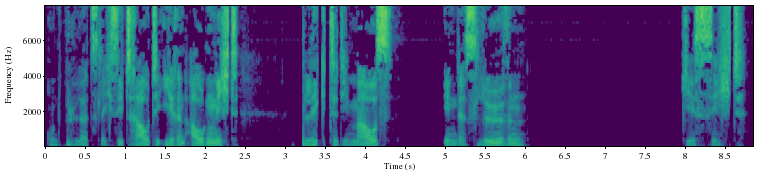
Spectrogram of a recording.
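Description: A man reading a rhyming children's story aloud with a lively, drawn-out delivery. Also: medium pitch, husky, dry recording.

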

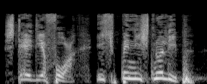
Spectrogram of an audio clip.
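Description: A man voicing a tiny, timid female mouse who speaks in a squeaky, hesitant, stammering way. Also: lively intonation, normal speed, breathy edge, no echo, full character voice. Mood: hopeful.

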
